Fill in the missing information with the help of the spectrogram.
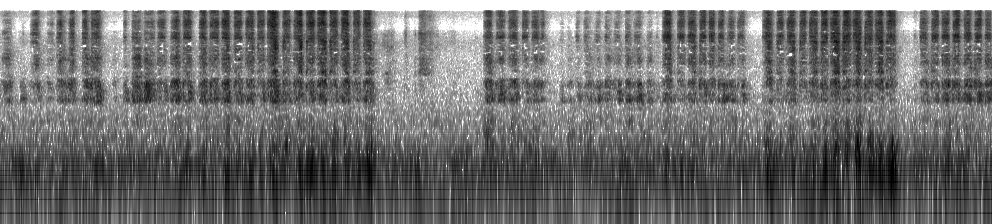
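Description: A red wooden colored pencil rubs in fast shading strokes over a dinosaur's body on a thin paper coloring book page resting on a table. The result is a bright, scratchy rasp of rapid back-and-forth strokes in bursts, separated by brief pauses.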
